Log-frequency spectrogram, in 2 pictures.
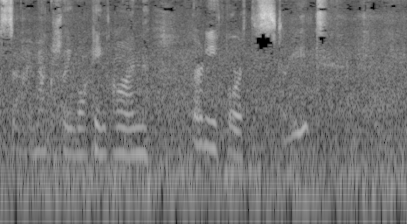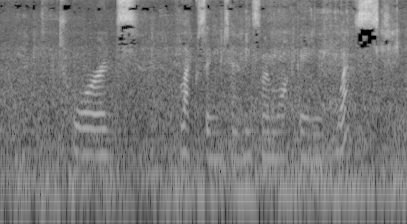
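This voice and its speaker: Loud background noise fills a dry recording with no echo as a woman talks at a fairly slow pace. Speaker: lifestyle vlogger. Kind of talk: casual vlog chat. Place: street. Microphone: phone near.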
